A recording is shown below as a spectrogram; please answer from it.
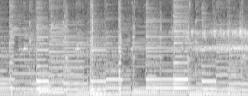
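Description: Plucked guitar music with stepped bass notes and strummed chords, and no animal voice.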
